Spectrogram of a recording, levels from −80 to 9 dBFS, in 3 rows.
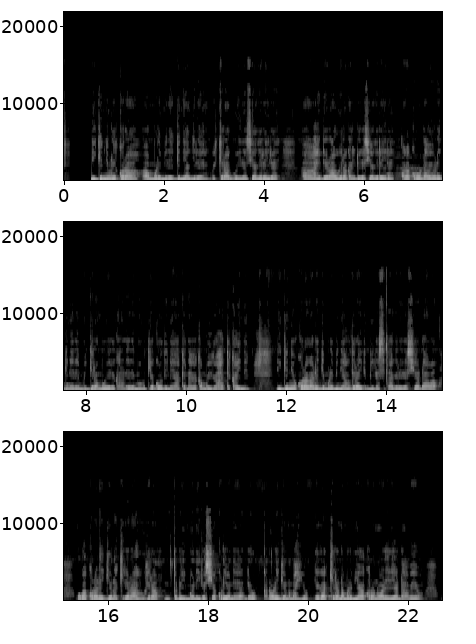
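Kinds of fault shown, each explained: Clipped start after a pause: the output device sleeps through the 0.46 s of silence at the start and must wake before playing again. The first 52 ms of speech, from 0.50 to 0.55 s, is lost, so the opening word begins abruptly without its first sounds.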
